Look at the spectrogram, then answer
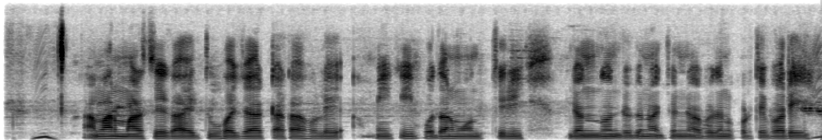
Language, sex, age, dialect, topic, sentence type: Bengali, male, 18-24, Jharkhandi, banking, question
